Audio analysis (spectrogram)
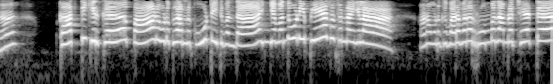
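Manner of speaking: high, loud telling-off; scolding shout. Acted. Woman scolding someone for their mischief, shouting high and loud. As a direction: shout the scolding at the cheeky one.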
